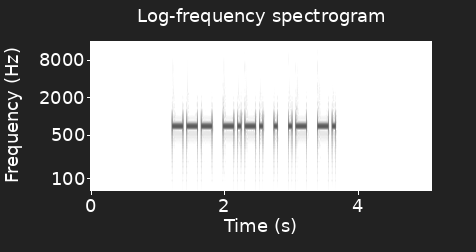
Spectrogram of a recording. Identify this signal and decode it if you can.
Morse code, heard as a keyed tone, about 22 wpm, 700 Hz. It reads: OCEAN
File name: 5 Letter Words - First 3 Letters Given - 22wpm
